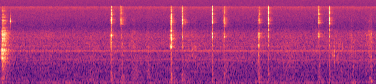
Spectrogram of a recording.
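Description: Faint computer mouse clicks, mostly in quick pairs a fifth of a second apart, repeating every second or so from about two seconds in, with near silence between them.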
